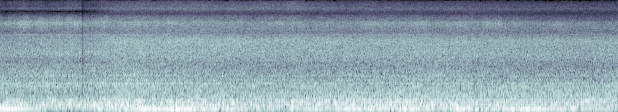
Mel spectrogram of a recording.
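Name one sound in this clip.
Wind rushes loudly past during a fall.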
